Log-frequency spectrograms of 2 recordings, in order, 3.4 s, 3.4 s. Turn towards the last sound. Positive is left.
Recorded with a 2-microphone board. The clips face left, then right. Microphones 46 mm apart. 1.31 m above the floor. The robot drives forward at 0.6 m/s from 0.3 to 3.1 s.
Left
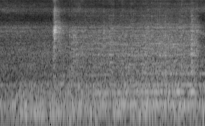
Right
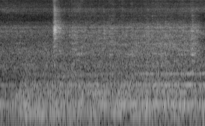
turn(degrees=80)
